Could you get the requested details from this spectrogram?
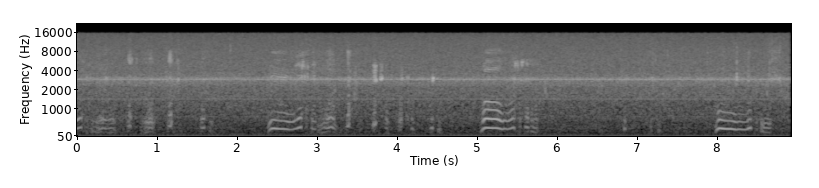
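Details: Male Eurasian eagle-owl on the nest, preparing it for nest inspection, evening of 29 January 2014. Short nasal harmonic calls that rise sharply then flatten and dip, repeated every few seconds, with soft clicks between and a steady high whine throughout.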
